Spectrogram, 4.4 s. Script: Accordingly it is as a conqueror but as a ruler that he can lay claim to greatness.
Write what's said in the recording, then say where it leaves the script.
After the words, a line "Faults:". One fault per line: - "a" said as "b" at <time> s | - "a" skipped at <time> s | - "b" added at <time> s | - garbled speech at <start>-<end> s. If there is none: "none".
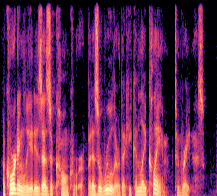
Accordingly it is as a conqueror but as a ruler that he can lay claim to greatness.
Faults:
none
